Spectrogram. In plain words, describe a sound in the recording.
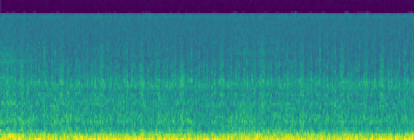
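A machine engine idles with a steady low rumble.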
